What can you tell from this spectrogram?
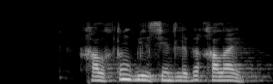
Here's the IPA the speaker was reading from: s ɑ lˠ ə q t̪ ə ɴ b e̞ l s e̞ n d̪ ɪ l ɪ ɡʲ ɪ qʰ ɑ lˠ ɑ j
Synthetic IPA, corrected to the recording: χ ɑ lˠ ə q t̪ ə ɴ b e̞ l s e̞ n d̪ ɪ l ɪ ɡʲ ɪ qʰ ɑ lˠ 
